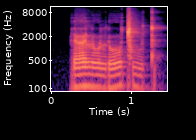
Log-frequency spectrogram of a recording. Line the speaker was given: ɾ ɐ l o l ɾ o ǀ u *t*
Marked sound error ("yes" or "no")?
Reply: no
